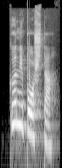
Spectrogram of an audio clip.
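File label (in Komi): кӧні пошта, Komi, female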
